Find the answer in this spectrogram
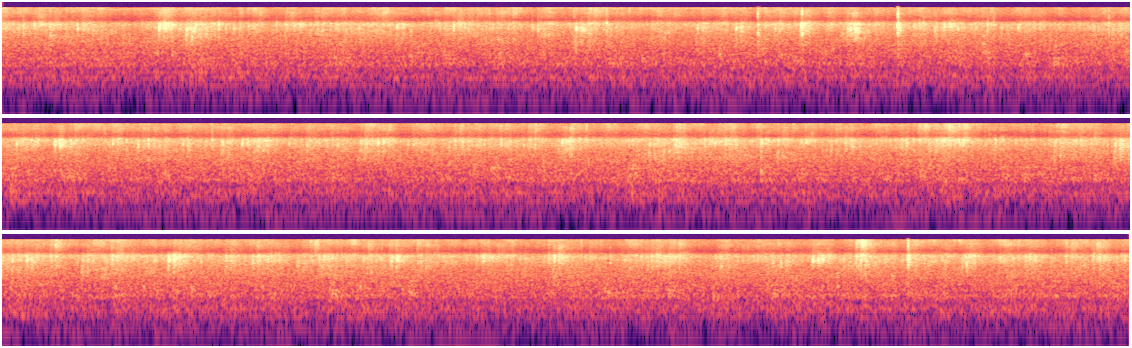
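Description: Steady rain falling, an even hiss with many scattered individual drops ticking.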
